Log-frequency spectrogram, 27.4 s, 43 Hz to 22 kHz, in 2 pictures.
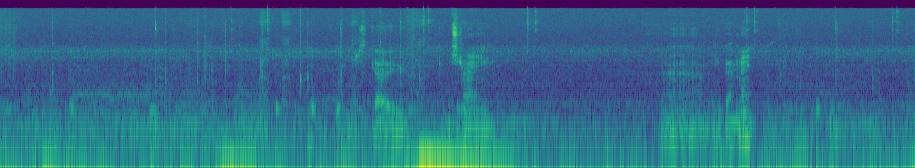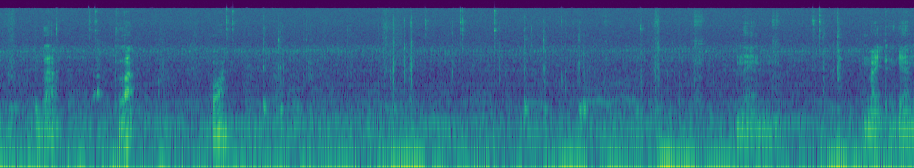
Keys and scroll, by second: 3.0 Escape, 19.7 Escape.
